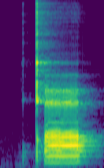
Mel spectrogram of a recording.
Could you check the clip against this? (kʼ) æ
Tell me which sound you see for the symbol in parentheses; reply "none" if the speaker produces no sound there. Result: kʼ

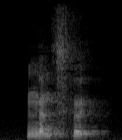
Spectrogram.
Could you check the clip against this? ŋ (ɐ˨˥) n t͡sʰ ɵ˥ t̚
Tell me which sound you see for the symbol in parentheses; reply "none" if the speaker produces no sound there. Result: ɐ˥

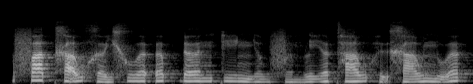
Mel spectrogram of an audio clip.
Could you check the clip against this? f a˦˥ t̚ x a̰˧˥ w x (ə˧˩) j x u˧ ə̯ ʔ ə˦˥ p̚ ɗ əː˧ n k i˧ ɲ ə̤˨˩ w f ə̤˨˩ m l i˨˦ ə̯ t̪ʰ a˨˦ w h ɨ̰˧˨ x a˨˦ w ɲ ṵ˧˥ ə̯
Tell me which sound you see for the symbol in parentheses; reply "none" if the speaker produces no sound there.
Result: ə˧˩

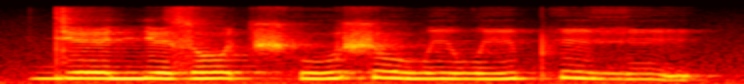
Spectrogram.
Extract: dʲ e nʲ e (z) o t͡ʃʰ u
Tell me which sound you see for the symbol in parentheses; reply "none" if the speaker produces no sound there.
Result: z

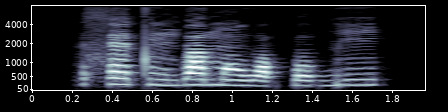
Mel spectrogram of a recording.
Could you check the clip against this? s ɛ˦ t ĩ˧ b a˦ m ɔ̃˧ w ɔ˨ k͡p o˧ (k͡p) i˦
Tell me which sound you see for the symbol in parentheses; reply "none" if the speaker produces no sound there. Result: ɡ͡b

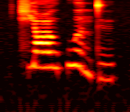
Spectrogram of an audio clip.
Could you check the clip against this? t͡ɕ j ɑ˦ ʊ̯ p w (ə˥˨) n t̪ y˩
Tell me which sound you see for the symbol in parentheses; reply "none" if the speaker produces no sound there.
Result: ə˥˨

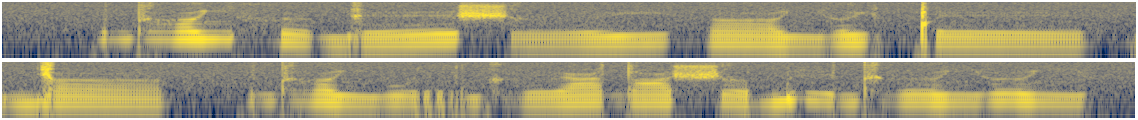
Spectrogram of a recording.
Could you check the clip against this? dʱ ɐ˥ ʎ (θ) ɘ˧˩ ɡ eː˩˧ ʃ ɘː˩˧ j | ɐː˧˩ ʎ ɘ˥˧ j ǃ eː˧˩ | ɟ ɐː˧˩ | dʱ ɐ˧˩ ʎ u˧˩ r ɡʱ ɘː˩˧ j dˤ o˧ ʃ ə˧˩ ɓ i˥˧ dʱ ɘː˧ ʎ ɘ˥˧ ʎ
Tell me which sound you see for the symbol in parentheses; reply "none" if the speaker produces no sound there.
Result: θ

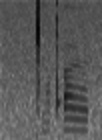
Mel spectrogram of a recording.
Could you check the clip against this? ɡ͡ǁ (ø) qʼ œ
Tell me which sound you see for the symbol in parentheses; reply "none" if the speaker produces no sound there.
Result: e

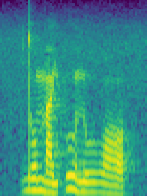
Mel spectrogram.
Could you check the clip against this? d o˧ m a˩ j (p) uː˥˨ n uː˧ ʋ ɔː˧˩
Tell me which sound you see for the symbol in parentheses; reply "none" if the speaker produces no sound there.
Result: p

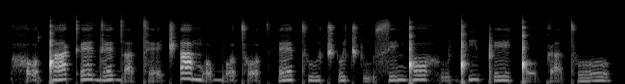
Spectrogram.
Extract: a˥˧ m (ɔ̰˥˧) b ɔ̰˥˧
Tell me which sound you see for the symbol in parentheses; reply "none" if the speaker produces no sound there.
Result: ɔ̰˥˧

